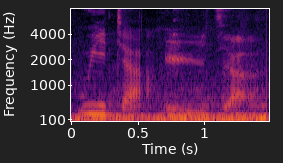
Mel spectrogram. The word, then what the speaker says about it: Yu Jia: But my name's Yu Jia. Yuja. Yuja. Yeah. But since like it's spelled like Yujia. Yuja. Yeah, something like that.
